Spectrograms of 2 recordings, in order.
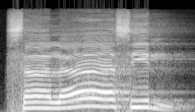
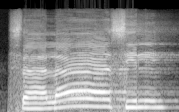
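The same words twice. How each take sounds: No difference in how they are said.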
